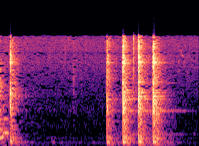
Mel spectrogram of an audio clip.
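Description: Kitchenware knocking together: a quick run of four or five sharp knocks about a second and a half in, as a plate of diced apples is brought over a cooking pot.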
